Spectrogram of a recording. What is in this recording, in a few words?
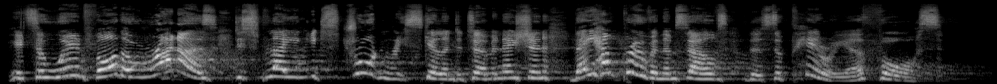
Runners Win, Announcer; Flux; Scraprun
